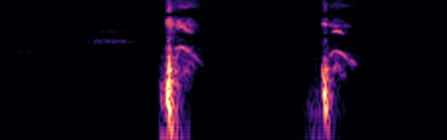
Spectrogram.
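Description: Two soft, muffled coughs from one person, spaced a little under a second apart, with a faint breathy sound just before the first. No one speaks.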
